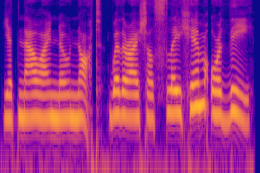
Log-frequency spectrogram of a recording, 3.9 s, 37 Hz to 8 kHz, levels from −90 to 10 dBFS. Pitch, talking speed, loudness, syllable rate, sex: 220 Hz, 185 wpm, -15 LUFS, 3.7 syllables/s, female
